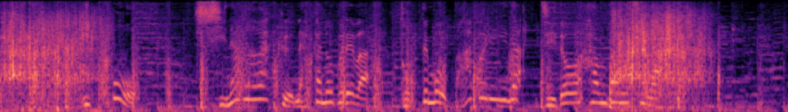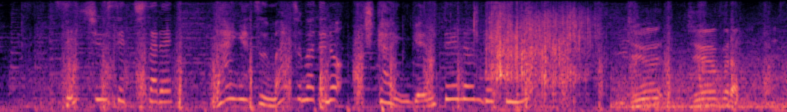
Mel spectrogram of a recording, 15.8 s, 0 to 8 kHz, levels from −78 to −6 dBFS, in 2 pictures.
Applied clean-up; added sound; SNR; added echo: none; Bicycle + Run; 0 dB; none.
